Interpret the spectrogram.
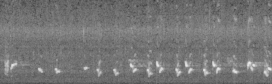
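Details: Yellow-vented bulbul (trucukan) singing in the rapid ropel style, a master recording for training songbirds: bright, bubbly whistled notes in quick broken pairs and triplets, some rising, some falling, over a steady background hiss.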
